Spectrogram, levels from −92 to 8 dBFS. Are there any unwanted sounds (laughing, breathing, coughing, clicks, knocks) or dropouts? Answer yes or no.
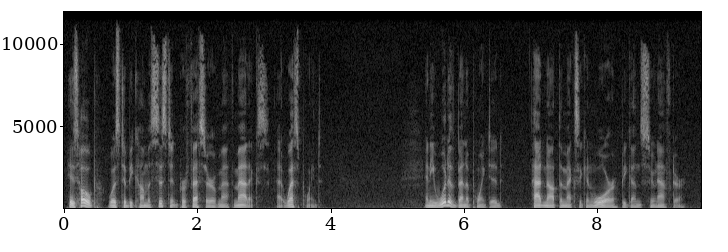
no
